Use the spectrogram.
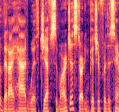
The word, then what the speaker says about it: Samardzija: with starting pitcher Jeff Samardzija. Is that how you pronounce it? You always see the debates on Twitter and stuff. Samardzija would be correct. Yeah, that would be correct. Absolutely.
